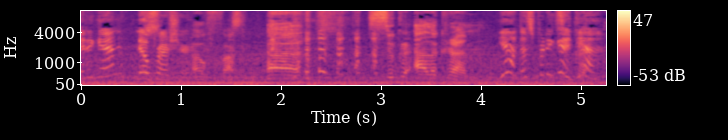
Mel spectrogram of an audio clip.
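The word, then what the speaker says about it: Sucre à la crème: years I'm always afraid I'm gonna say your name wrong because it's French and say it again no pressure Oh Zuka a la creme yeah that's pretty good again so good this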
